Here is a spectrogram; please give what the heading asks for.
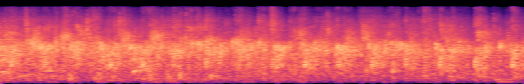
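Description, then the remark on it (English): A crowd applauds steadily for three speakers, a dense, loud wash of many hands clapping at once with no break for about five seconds and no voices standing out. “Can we get another round of applause, please, for our three speakers?”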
